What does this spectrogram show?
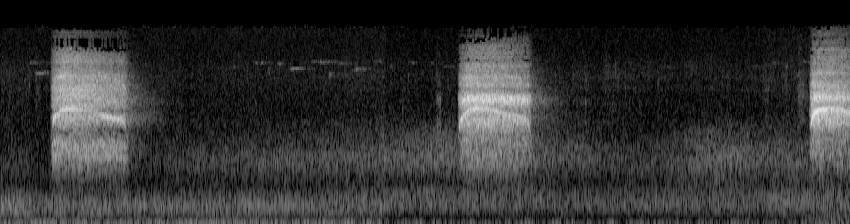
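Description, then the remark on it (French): A chamois gives three loud, breathy alarm whistles blown through the nostrils, each a harsh hissing blast under a second long, spaced several seconds apart against a quiet outdoor background. “Donc voilà le chamois, c'est lui qui fait ce cri si puissant.”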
